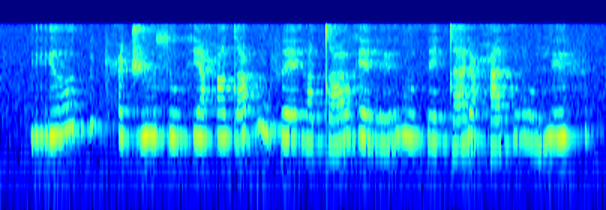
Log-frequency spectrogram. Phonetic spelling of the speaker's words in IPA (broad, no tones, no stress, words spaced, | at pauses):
rʲo ɓʏbħʏd͡ʒu suxeħodˤʏ ɓufɛɦʏtˤo xɛɦʏ ɦuθeta ɾʏħaθ voŋʏf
